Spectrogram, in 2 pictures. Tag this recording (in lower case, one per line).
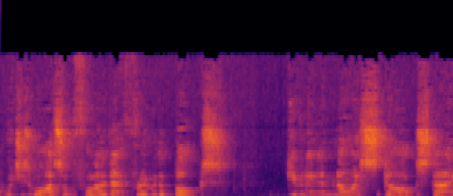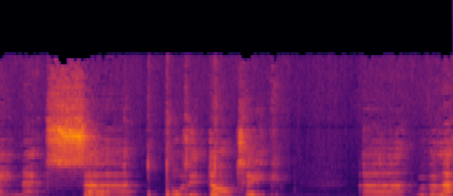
speech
